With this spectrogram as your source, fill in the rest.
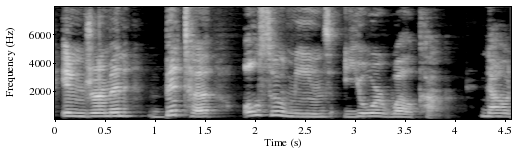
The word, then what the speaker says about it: bitte: general point for German; they are pronounced. They're not silent like we frequently have in English, but the sound they make is just this really standard, ugly 'uh' sound.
